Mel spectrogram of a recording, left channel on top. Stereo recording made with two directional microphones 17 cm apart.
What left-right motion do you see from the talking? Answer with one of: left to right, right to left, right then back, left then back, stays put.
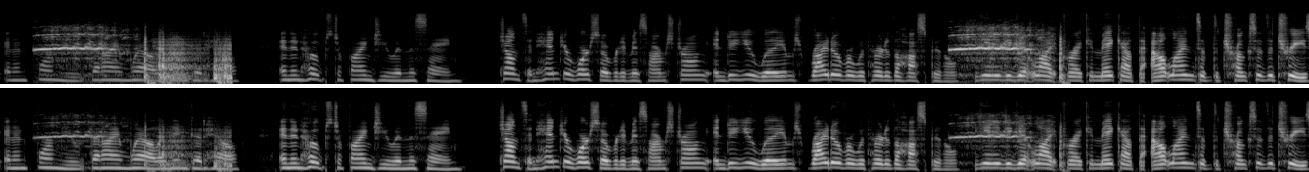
right to left.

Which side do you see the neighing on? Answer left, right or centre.
left.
